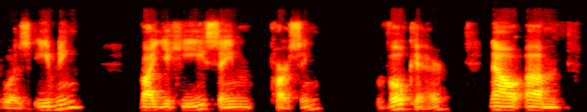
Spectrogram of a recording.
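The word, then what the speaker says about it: בֹקֶר: Now, it doesn't have a dagish to harden the sound. So instead of boker, which is what it would be at the beginning of a sentence, probably, it's voker. It's pronounced like a v in modern Hebrew as well.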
